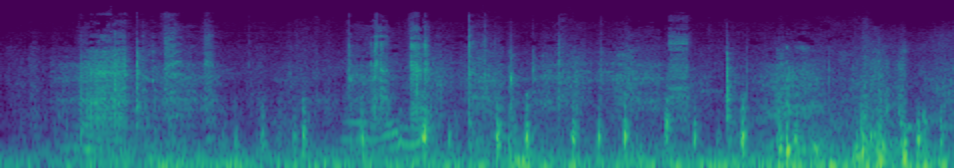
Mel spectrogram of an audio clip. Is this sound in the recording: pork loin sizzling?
no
